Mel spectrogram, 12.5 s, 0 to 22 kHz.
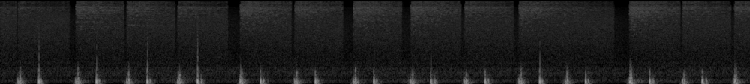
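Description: Steady paired lub-dub beats, about 65 a minute, clear and regular: a normal resting heartbeat.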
